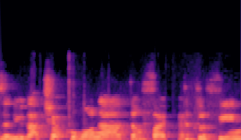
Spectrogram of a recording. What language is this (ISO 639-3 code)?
heb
